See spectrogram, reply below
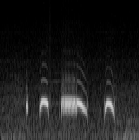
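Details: Spotted dove call used as a lure for wild birds: faint opening tick, a short curved coo, a long burry falling coo and a last arched coo, over soft low background rumble.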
